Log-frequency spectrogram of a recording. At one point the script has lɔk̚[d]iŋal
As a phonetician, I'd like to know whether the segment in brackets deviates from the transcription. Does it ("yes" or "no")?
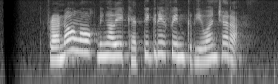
yes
